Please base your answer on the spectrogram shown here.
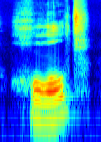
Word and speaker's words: halt: Now notice that in the LT spelling family, we also have halt, malt, and salt, where the A is pronounced like the aw sound in all and ball.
